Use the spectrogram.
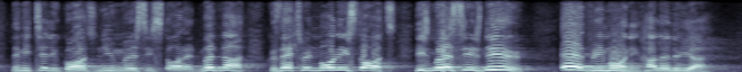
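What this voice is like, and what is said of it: Loud excited shouting preacher. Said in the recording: “I think I'm going to stop shouting. I'm scaring the children.”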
